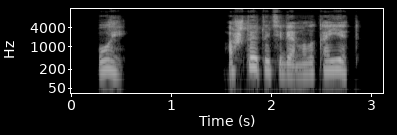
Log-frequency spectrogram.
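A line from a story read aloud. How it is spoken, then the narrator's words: Horrified whisper. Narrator (Russian): с ужасом прошептала Белка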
